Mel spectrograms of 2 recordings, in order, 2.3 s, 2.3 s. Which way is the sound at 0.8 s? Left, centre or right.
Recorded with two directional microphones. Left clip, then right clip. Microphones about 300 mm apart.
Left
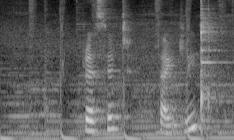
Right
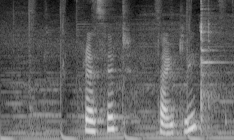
Right.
